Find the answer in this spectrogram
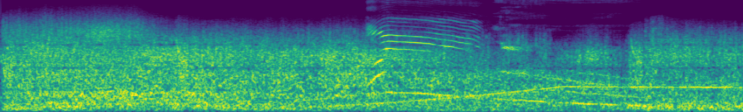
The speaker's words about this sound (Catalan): Tot vola i tremola i en Goku i en Jackie Chan tanquen els ulls enlluernats. Des de l'aire, en Shaos contempla inexpressiu l'enorme explosió.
